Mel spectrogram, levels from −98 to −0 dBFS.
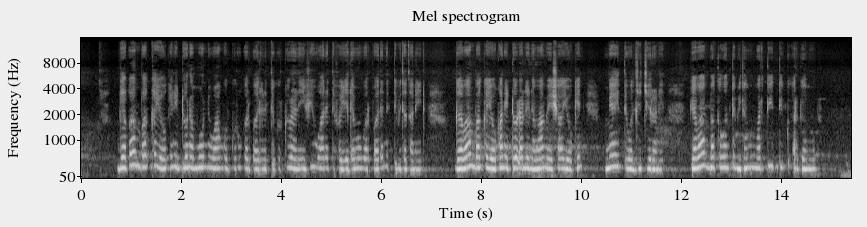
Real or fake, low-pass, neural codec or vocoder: fake; 14.4 kHz; vocoder, 44.1 kHz, 128 mel bands every 512 samples, BigVGAN v2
